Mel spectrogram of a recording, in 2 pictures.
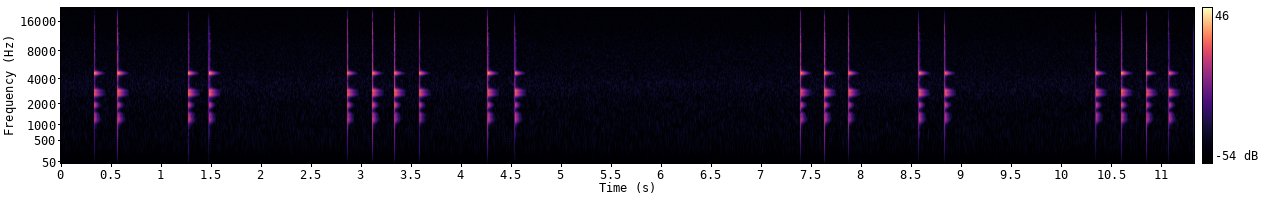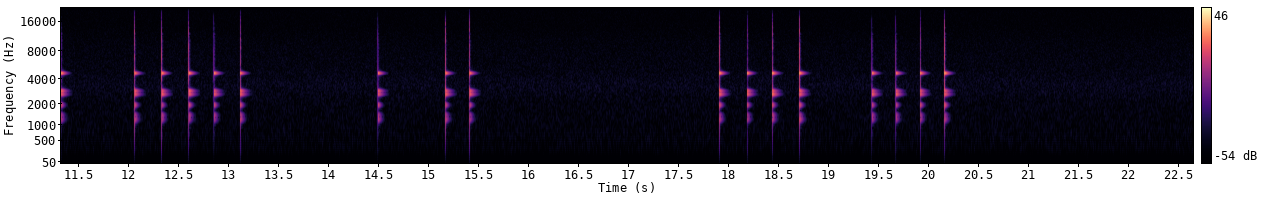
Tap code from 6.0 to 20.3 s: MZB T

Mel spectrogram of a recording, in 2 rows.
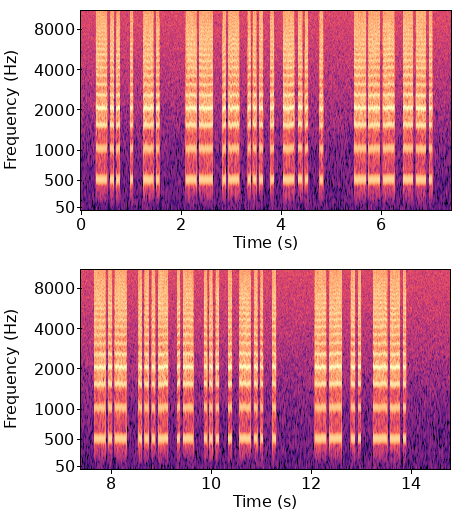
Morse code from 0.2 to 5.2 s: DEN MASEDE

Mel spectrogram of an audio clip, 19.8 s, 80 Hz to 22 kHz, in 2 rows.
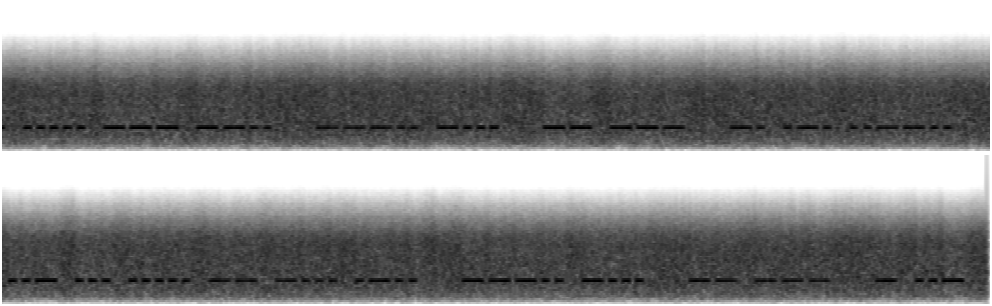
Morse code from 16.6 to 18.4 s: MO

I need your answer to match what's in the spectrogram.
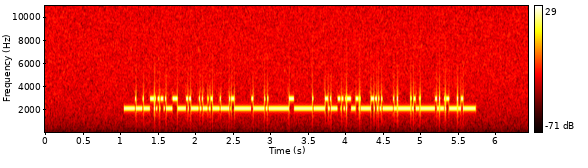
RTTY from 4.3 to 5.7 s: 12PZU

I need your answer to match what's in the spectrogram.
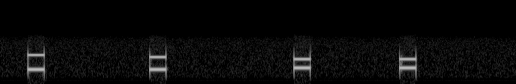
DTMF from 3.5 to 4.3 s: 4

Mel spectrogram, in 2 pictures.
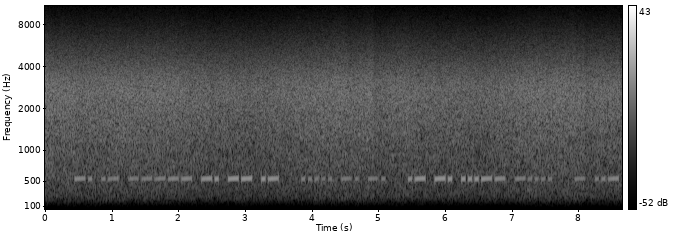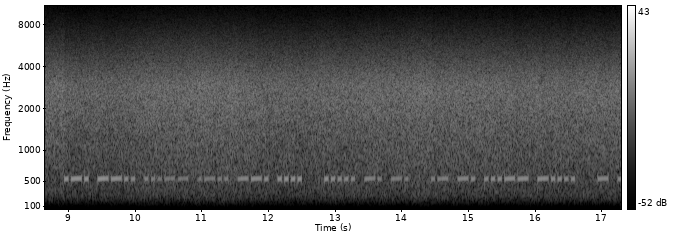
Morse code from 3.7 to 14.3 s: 5NN AN36 TU RZ3LGH 5NN

